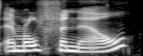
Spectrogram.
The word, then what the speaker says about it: Emerald Fennell: Did you know that her name is pronounced Emerald Fennell? – No, that was good to learn.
